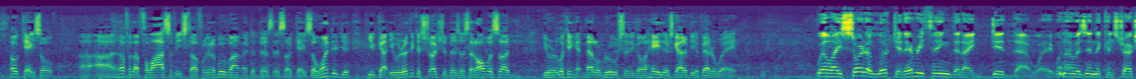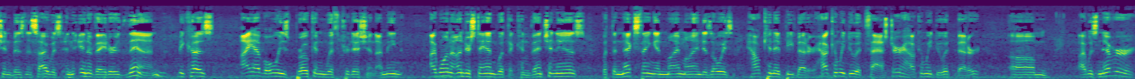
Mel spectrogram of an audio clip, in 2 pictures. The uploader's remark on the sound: At the recent RE+ Conference in Las Vegas. Join us "on air" during this crazy busy conference.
